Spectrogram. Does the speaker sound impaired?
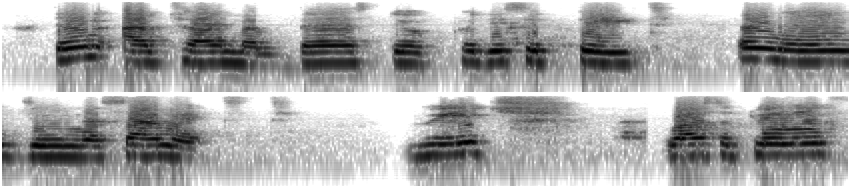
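Yes: Down syndrome; regular speech therapy, reading practices, public speaking and mc work to build confidence; some speech difficulties due to condition.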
